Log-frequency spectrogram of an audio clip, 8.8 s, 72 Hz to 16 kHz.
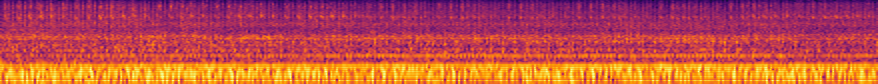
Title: S4 b6 cold idle engine knocking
